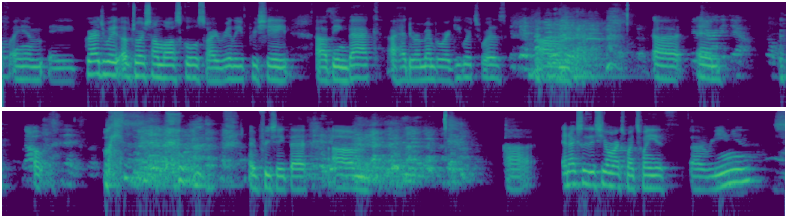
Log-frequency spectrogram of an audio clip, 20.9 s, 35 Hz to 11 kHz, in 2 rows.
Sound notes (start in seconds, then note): 6.8 audience laughs; 11.4 speaks faintly; 11.8 audience laughs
